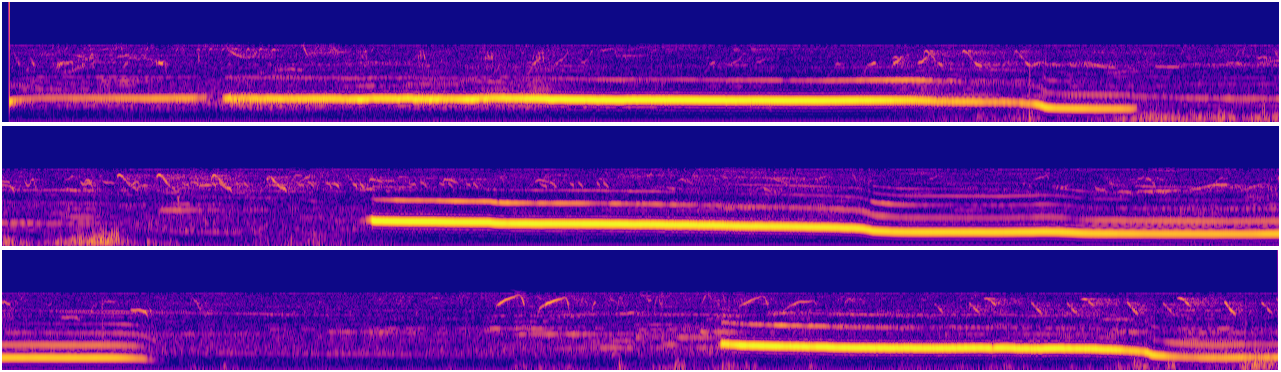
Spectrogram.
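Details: Grey wolves at a UK wolf conservation trust give long, sustained howls that hold steady and then drop in pitch, answering church bells ringing on a Sunday morning.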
